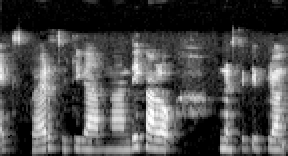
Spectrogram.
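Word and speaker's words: x̄: Nah, cara menghitungnya pada rumusannya ini kita bisa lihat rumusannya X bar, ini bacanya X bar.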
